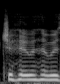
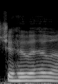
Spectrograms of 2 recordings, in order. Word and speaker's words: Chihuahua: It's Chihuahua. I'm pretty sure that's how you pronounce that. It's got a hua hua at the end.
